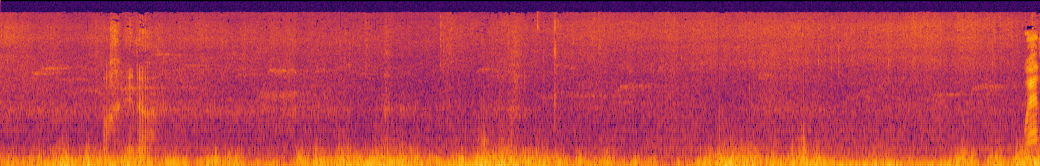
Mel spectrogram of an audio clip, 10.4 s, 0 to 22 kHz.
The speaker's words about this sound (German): Da ist es Stand 6.30 Uhr mit einem Luftdruck von 987,2, Temperatur 5,2, Luftfeuchte 79, Niederschlag 0, Wind aus SW zwischen 40 und 56 und Windböen.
